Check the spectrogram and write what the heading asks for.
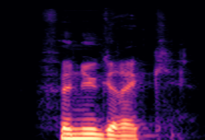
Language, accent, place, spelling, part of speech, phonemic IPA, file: French, France, Lyon, fenugrec, noun, /fə.ny.ɡʁɛk/, LL-Q150 (fra)-fenugrec.wav
- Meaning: 1. fenugreek (plant) 2. fenugreek (seed)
